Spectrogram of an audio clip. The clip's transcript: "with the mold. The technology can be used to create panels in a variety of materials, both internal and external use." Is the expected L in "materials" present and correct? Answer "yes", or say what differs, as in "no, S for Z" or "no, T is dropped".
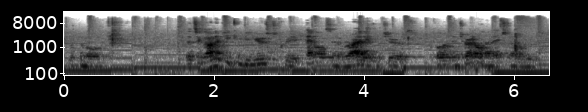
no, L is dropped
